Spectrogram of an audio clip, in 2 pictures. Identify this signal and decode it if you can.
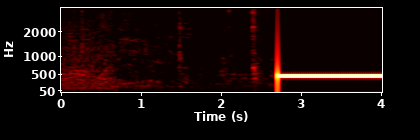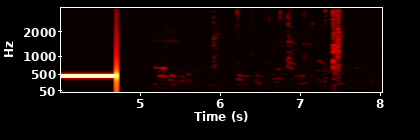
Ringback tone (North America), 440 + 480 Hz.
